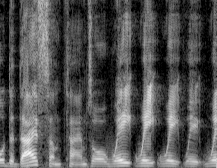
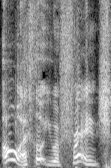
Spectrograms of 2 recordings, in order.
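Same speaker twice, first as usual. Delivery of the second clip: louder, higher mock surprised voice; imitating people; 12 semitones higher, 9 dB louder than usual. People think he's French, mock surprise, higher and louder. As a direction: pop up high and loud like a surprised stranger. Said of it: "some people are like".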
